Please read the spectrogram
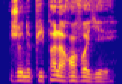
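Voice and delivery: plain reading voice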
